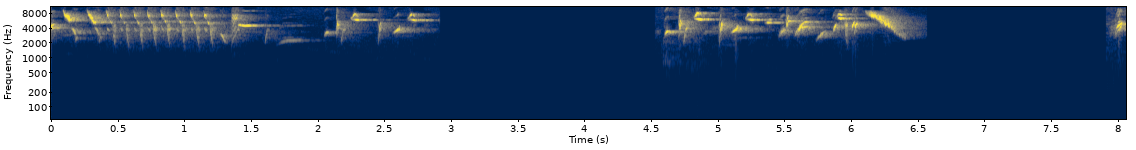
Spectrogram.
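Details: Balkan goldfinch, Carduelis carduelis balcanica, in competition-standard training song: rapid repeated rattling trill, scattered chirps, a long silence, then a second twittering phrase with buzzy slurs.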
